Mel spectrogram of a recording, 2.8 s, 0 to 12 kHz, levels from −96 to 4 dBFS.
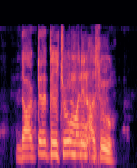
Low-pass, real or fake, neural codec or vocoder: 7.2 kHz; fake; codec, 16 kHz, 8 kbps, FreqCodec, smaller model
